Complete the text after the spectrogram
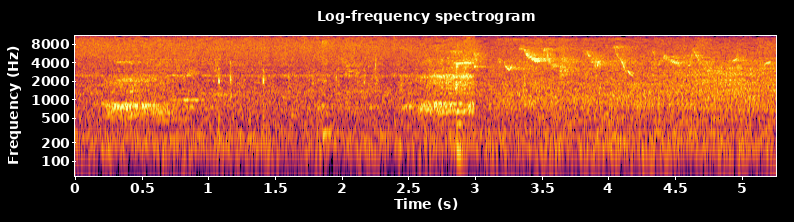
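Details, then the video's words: Chimpanzee at Nogeyama Zoo, Japan, June 2024, calling out at snack time: two short tonal hoot-like bursts near the start and middle, with faint higher chirps later over a steady background murmur of visitors' voices. "おやつの時間はお声が出ちゃうんです 野毛山動物園 チンパンジー"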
